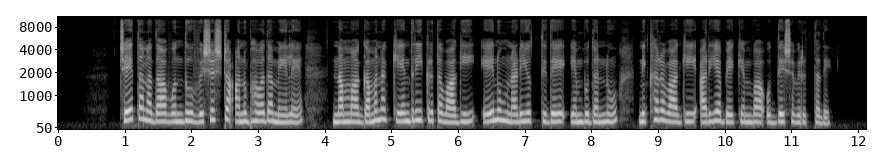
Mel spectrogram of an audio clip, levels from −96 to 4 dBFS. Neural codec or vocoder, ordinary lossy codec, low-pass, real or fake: none; none; 9.9 kHz; real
